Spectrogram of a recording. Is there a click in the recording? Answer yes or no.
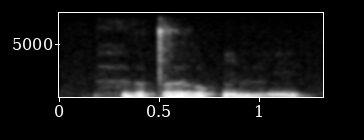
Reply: no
